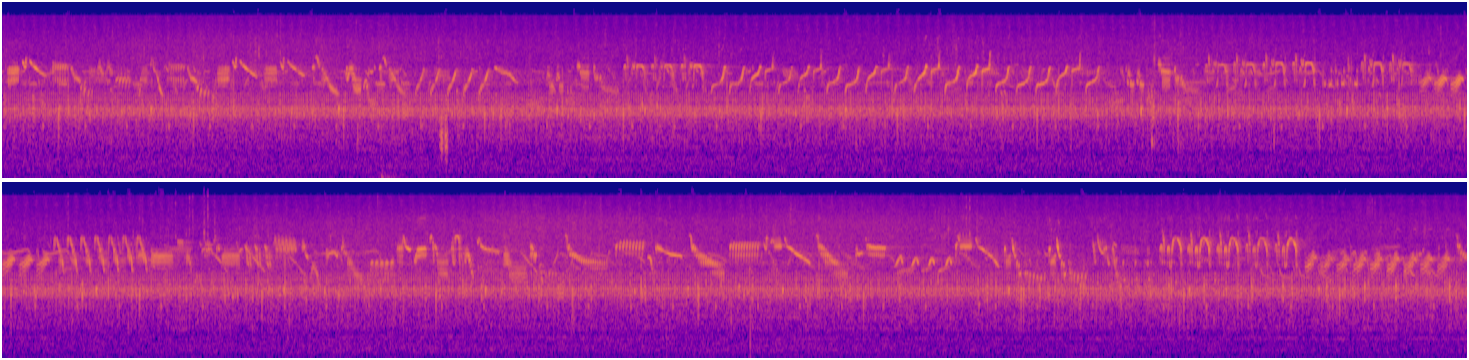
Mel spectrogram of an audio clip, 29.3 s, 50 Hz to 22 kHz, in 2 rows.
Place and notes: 4 channel recording of little pond: hydrophones and small omni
